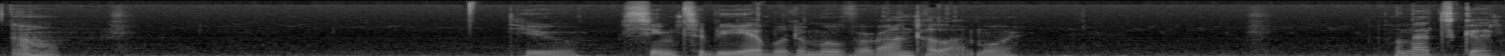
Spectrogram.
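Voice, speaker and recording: Werewolf caretaker, male actor: very low register, kind and unhurried with hesitant pauses, intimate ASMR roleplay over ambient noise. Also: creaky. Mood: gentle, caring. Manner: gentle, hesitant, reassuring, pausing often. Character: gentle male werewolf, caring stranger nursing a guest.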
